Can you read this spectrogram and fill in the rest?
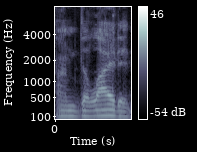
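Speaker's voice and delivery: flat, expressionless deadpan delivery. In the game, a character answers Merce's thanks to Doctor Carmichael; deadpan. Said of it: "she says it that deadpan".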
